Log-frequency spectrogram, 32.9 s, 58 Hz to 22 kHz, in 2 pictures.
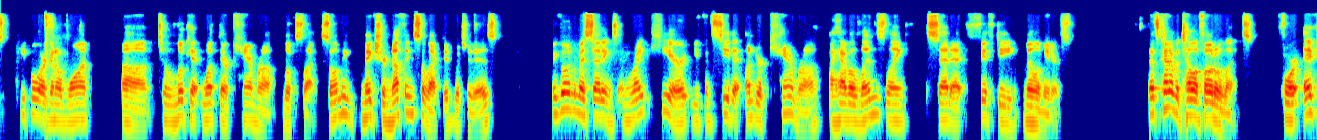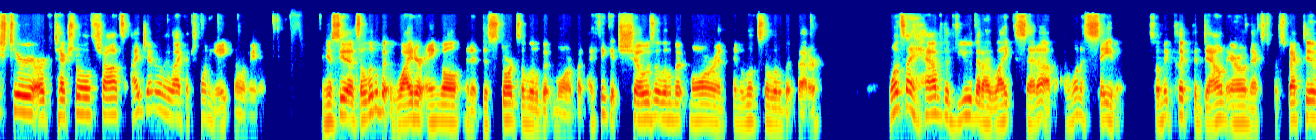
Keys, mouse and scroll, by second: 1.2 Escape, 6.4-11.4 drag, 14.7-19.6 drag, 19.2 typing, 20.3 Tab, 22.3 middle click, 23.1 middle click, 24.0 typing, 32.6-32.9 drag.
